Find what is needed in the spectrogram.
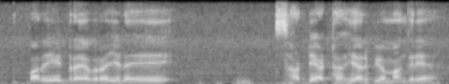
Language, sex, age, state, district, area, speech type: Punjabi, male, 18-30, Punjab, Bathinda, rural, spontaneous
